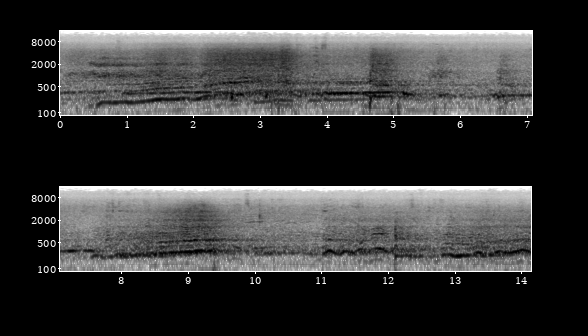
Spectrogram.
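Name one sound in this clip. A crowd of spectators chatters and calls out across an open hillside.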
